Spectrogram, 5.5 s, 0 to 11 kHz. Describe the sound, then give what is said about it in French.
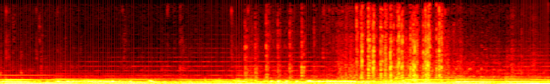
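Pigeons coo in soft, throaty, rolling calls that overlap continuously, with some fluttery rustling and scattered higher chirps mixing in toward the end. No one speaks. “le mépris est total pour ces oiseaux domestiqués il y a 6000 ans”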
